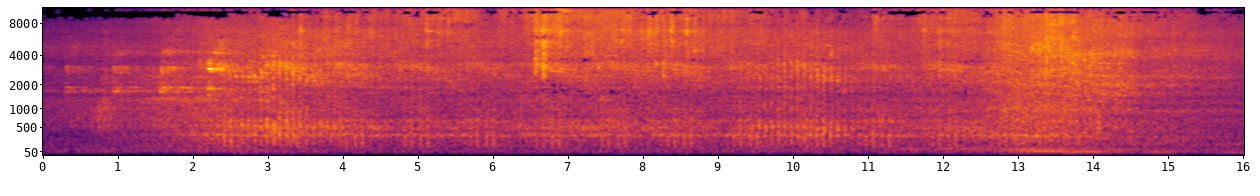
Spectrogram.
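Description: GO Transit bilevel commuter train passing at speed alongside a moving freight train: steel wheels clattering over the rails, with a sharp clank about halfway through. A deep rumble swells near the end, then eases off.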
